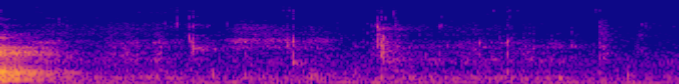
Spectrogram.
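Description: Faint chewing of a mouthful of chicken burrito bowl, with a few light clicks of a metal fork in a paper bowl.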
